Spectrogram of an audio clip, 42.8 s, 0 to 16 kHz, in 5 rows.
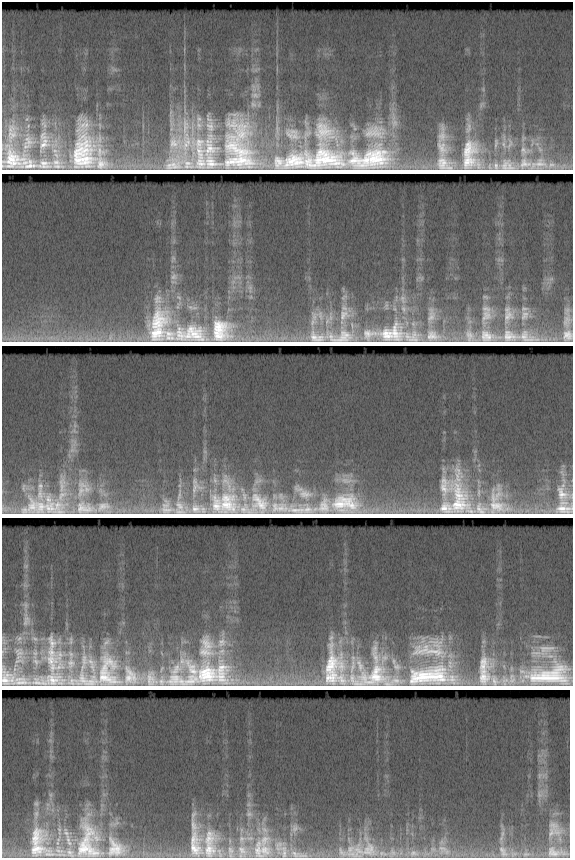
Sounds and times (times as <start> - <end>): Female speech, woman speaking: 0.0 - 1.7, 2.5 - 6.0, 6.6 - 8.3, 10.8 - 12.4, 13.2 - 18.8, 19.6 - 22.6, 23.7 - 24.8, 25.5 - 29.3, 30.6 - 36.2, 37.1 - 41.0, 41.8 - 42.7.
